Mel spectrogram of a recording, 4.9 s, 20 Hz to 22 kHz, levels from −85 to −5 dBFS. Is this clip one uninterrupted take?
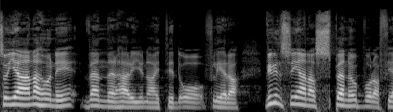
no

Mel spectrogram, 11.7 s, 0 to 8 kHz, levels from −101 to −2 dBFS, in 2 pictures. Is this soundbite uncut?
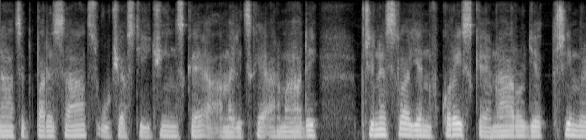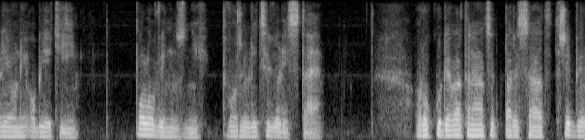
yes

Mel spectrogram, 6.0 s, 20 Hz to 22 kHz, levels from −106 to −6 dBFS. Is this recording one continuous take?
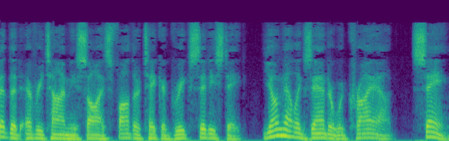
yes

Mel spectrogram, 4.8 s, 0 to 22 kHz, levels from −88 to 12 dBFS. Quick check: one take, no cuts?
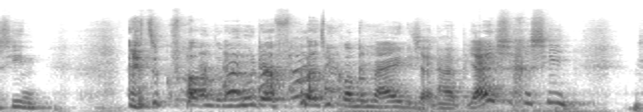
no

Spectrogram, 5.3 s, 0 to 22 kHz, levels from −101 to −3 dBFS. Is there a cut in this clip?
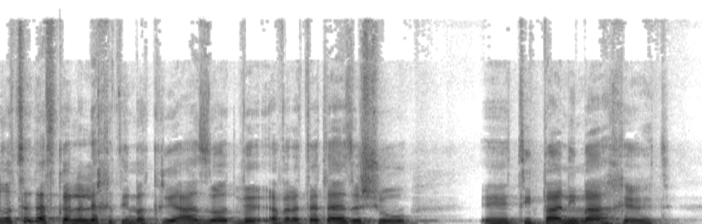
no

